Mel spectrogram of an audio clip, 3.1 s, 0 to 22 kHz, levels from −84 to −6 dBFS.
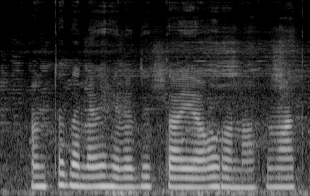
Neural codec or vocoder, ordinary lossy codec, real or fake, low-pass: none; none; real; none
